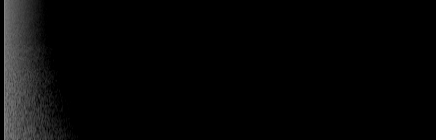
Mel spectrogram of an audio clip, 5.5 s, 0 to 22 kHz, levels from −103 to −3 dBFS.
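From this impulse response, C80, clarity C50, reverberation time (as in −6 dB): 6.0 dB, 3.5 dB, 1.0 s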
